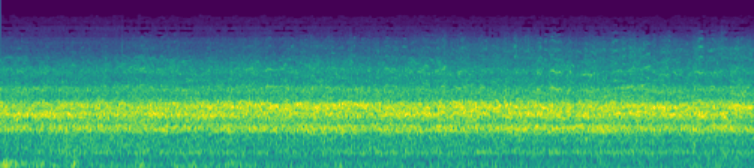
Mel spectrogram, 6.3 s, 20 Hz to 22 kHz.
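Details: Wild geese by the thousands meet on fields and pastures of the Lower Rhine in the morning, recorded with a Canon HV20 camcorder; loud, even roar of countless overlapping honks filling the whole stretch.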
